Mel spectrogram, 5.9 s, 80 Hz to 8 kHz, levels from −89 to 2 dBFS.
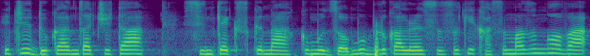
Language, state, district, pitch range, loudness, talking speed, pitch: Chakhesang, Nagaland, Dimapur, 190-205 Hz, -19 LUFS, 150 wpm, 195 Hz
